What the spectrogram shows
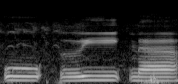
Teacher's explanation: مد اصلی کی مقدار 1 الف یعنی 2 حرکات کے برابر ہے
